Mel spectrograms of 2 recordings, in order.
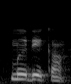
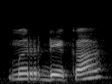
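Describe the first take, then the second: First: The middle R sound is left out. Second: The middle R sound is clearly pronounced. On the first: The speaker calls it wrong. "yang sering terdengar itu adalah medeka" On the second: The speaker calls it right. "Contohnya tadi seperti merdeka"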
